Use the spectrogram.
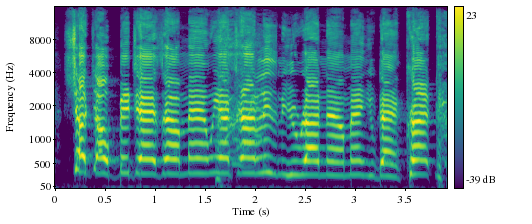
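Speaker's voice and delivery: put-on high, rapid kid yelling back; hammed-up bratty kid cutting dad off; mouthy kids impression. Chandler's kids telling dad to shut up, high mock tantrum. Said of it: "Chandler at home".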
